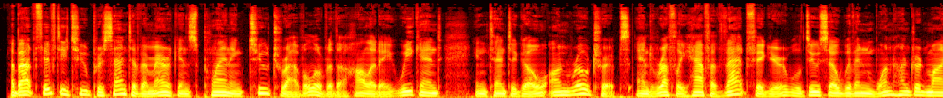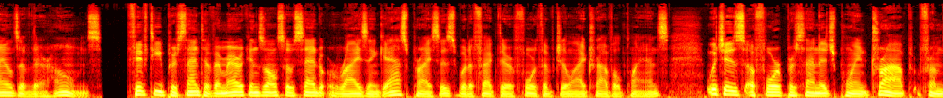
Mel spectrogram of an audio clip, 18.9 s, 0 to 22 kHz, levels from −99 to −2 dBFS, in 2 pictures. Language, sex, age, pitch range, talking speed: English, male, 30-49, 95-125 Hz, 180 wpm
